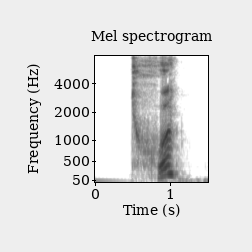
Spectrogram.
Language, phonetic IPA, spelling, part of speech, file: Kabardian, [txʷə], тху, numeral, Kbd-txho.oga
- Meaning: five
